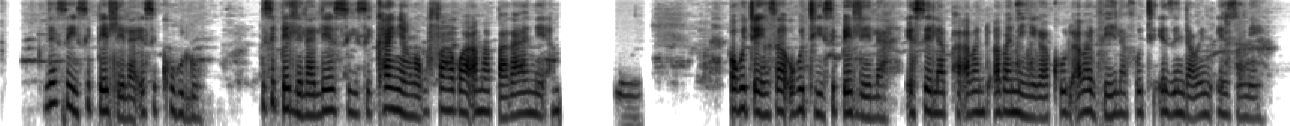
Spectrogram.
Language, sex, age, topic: North Ndebele, female, 36-49, health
